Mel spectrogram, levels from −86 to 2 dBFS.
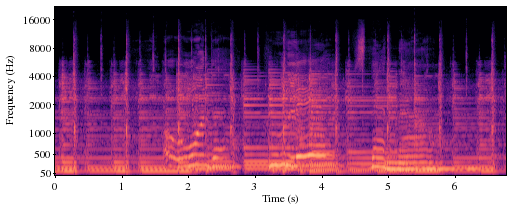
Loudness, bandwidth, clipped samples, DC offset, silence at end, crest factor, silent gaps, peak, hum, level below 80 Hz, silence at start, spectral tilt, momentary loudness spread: -20 LUFS; 12.5 kHz; under 0.1%; under 0.1%; 0 s; 16 dB; none; -4 dBFS; none; -52 dBFS; 0 s; -6.5 dB/octave; 9 LU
